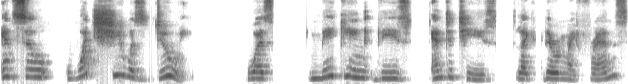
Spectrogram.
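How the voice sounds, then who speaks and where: Woman's high-pitched voice with a Greek accent and lively intonation, at a very slow pace. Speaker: author and counselor. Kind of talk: interview.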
